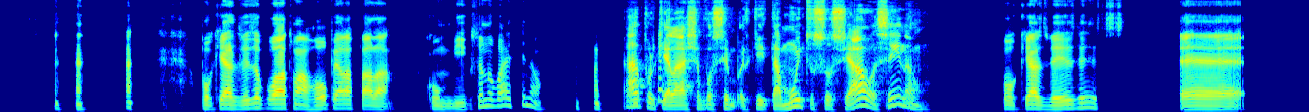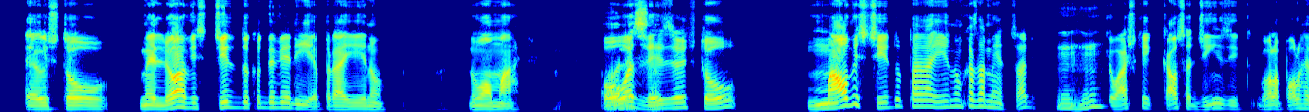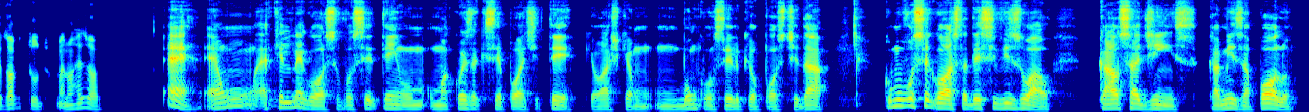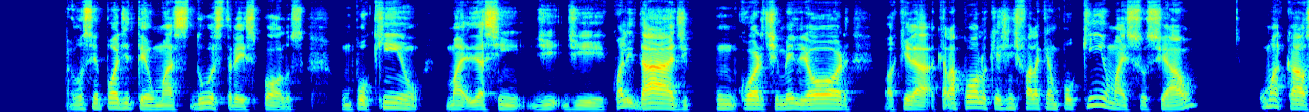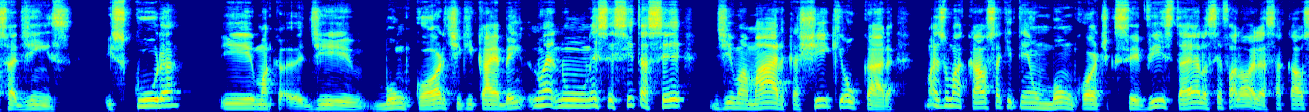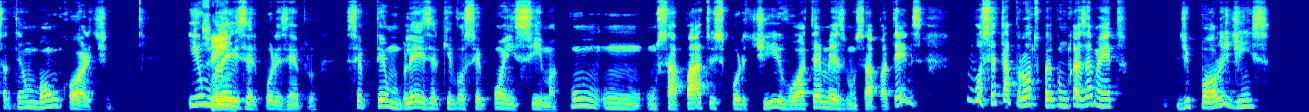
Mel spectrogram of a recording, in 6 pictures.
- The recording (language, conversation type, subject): Portuguese, advice, Como posso resistir à pressão social para seguir modismos?
- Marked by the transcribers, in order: laugh; laugh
